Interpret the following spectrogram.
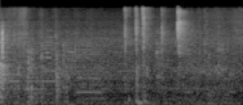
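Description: A few faint, sharp clicks and taps in a quiet room, one near the start and three more spread over the second half.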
